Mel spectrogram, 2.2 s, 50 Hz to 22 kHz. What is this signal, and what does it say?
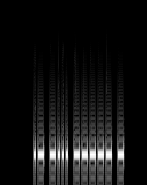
Morse code, heard as a keyed tone, about 40 wpm, 700 Hz. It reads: AB0T
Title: USA Call Signs - 3x Character Spacing - 40wpm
